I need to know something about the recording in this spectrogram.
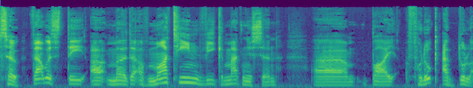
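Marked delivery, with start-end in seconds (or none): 5.0-6.3 Middle Eastern Arabic accent on a name. Naming a murderer after a recap, Arabic accent on the name. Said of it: "enjoy doing the, uh, Middle Eastern, uh, Arabic accents".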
